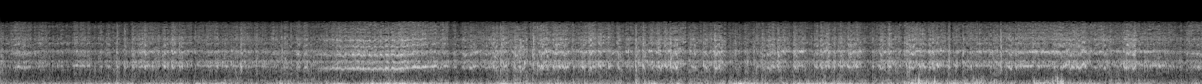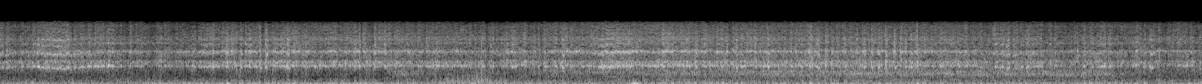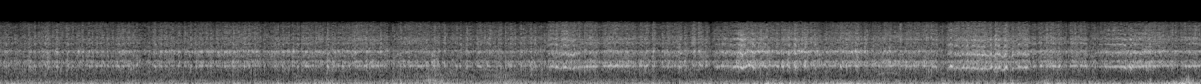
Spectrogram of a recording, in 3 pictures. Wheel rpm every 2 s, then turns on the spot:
230, 220, 220, 230, 230, 230, 230, 230, 230, 230, 230, 230, 230, 230, 230, 230, 230, 220.
none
